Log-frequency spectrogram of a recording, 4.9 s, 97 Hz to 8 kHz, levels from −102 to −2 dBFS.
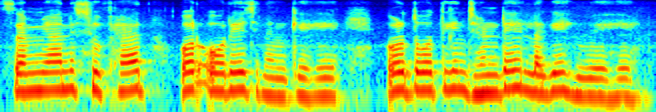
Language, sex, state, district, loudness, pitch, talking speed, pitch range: Hindi, female, Uttar Pradesh, Saharanpur, -18 LUFS, 225 Hz, 170 wpm, 185-235 Hz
